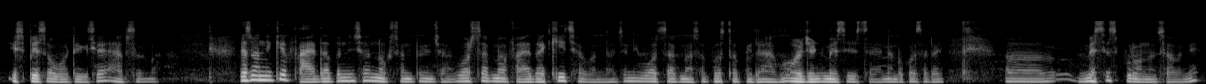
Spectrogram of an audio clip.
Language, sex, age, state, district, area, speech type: Nepali, male, 18-30, West Bengal, Darjeeling, rural, spontaneous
